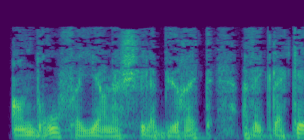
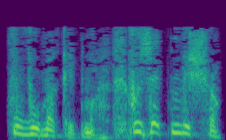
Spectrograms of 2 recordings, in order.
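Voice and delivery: high, louder, wounded reproach; hurt cook; 3 dB louder than usual. Acted. Cook scolding Blake for mocking her, high hurt voice.

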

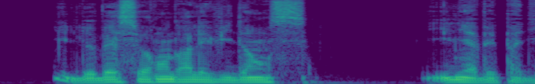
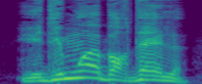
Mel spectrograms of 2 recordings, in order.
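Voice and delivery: louder and higher, swearing in frustration; frustrated shout; 10 semitones higher, 8 dB louder than usual. A narrator's reading. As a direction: bark for help at the stuck trapdoor. Maddy desperate, trapdoor won't move. (cri exaspéré, plus fort et plus aigu)

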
